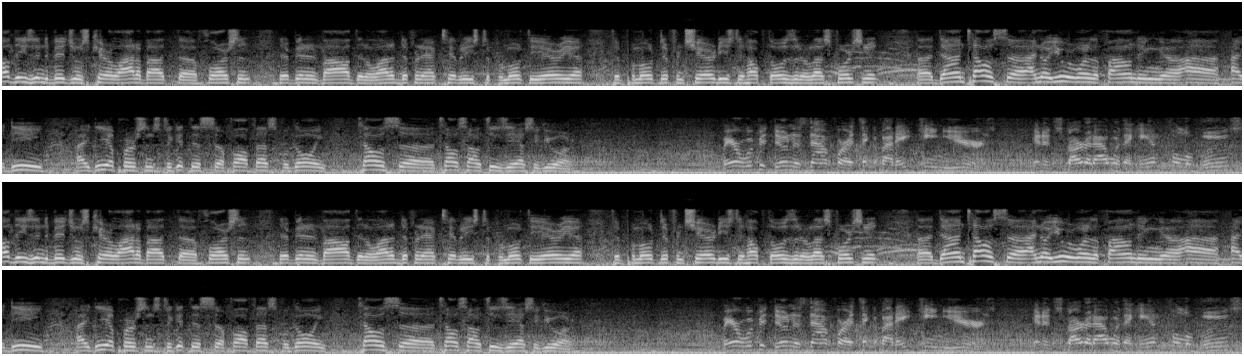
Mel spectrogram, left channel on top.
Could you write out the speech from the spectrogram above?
these individuals care a lot about Florissant. They've been involved in a lot of different activities to promote the area, to promote different charities, to help those that are less fortunate. Don, tell us, I know you were one of the founding idea persons to get this fall festival going. Tell us how enthusiastic you are. Mayor, we've been doing this now for, I think, about 18 years. And it started out with a handful of booths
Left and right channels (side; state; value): both; identical; correlation 1.00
